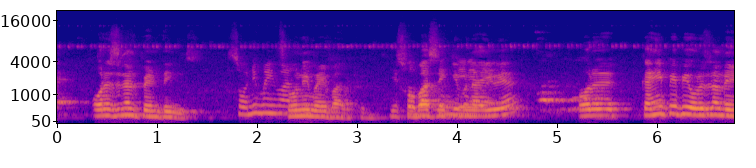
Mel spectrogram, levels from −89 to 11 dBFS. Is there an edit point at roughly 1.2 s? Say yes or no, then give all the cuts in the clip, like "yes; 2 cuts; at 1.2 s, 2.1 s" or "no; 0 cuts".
no; 0 cuts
